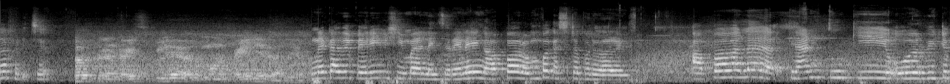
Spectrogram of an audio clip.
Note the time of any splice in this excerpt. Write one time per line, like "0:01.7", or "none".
0:00.7
0:06.8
